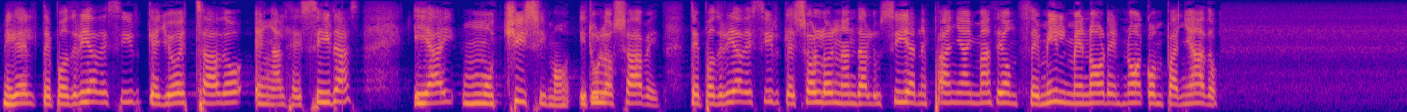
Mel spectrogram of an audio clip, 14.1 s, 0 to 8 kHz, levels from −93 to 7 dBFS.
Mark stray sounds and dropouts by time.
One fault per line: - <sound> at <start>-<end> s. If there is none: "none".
none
